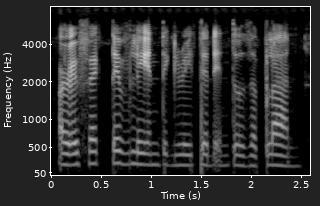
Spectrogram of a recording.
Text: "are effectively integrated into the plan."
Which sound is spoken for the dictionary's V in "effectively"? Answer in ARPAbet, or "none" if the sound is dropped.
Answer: V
